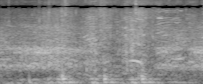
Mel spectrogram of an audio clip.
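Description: Football supporters chanting together over a quick, steady drum beat.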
